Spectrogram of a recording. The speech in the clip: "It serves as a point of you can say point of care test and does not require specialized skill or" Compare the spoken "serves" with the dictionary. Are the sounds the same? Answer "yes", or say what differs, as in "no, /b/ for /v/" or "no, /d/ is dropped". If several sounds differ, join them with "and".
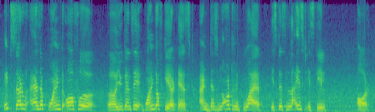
no, /z/ is dropped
